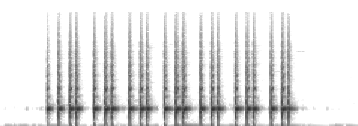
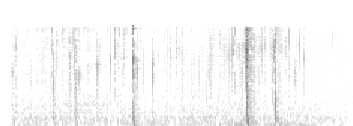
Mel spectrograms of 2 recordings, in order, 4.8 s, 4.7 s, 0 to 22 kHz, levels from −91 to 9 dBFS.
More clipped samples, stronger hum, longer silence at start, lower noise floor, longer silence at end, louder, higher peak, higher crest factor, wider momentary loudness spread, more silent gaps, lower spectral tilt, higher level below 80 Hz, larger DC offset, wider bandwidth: neither; neither; about the same, 0.6 s vs 0.65 s; about the same, -75 dBFS vs -76 dBFS; second, 0.85 s vs 1.05 s; first, -21 LUFS vs -39 LUFS; about the same, -10 dBFS vs -10 dBFS; second, 12 dB vs 38 dB; second, 3 LU vs 27 LU; neither; first, -4.5 dB/octave vs 0.5 dB/octave; first, -48 dBFS vs -78 dBFS; neither; first, 12.5 kHz vs 11 kHz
